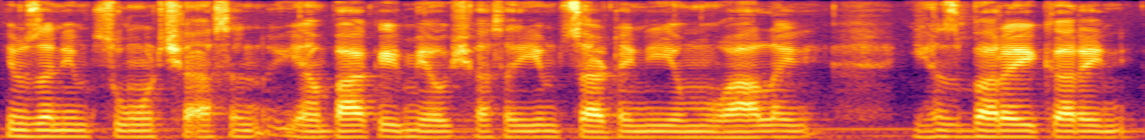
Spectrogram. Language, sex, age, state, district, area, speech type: Kashmiri, male, 18-30, Jammu and Kashmir, Kulgam, rural, spontaneous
